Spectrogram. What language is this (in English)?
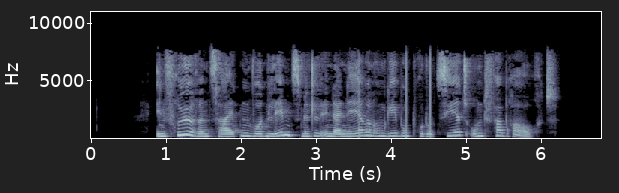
German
